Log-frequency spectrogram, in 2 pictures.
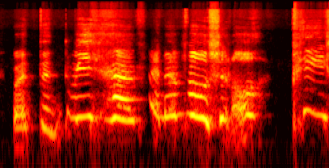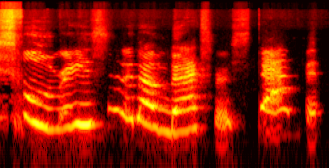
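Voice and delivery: high, emotional, tearful voice; happy crying. Real, not acted. Streamer moved by Ferrari keeping the lead, tearful. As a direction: gush through happy tears. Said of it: "this race still made me cry".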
